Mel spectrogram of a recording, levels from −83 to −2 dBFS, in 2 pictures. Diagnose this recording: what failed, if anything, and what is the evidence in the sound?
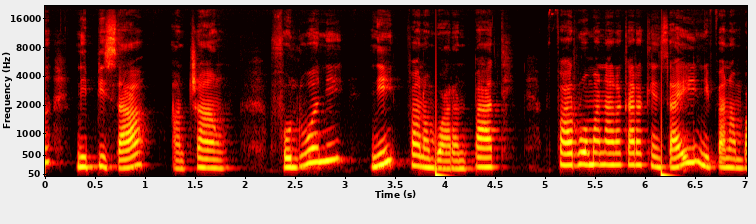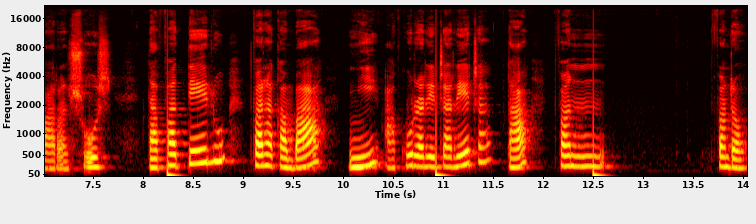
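Five low thumps land under the speech at 3.91, 6.16, 8.24, 10.93 and 12.50 s while the speech carries on untouched. Each is a DC step of about -13 to -14 dBFS, likely from a converter recalibrating or an input with an offset being switched in: the zero line jumps, then a 5 Hz high-pass bleeds it away.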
